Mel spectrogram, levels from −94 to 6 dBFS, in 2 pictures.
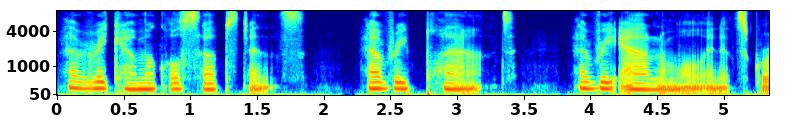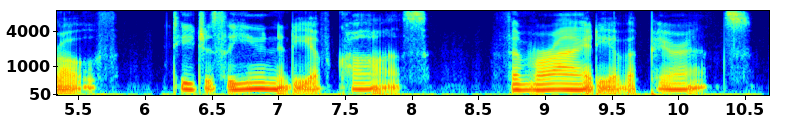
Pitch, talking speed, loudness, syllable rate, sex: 170 Hz, 105 wpm, -20 LUFS, 4.7 syllables/s, female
